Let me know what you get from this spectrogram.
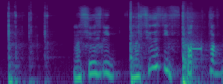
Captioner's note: keys taping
